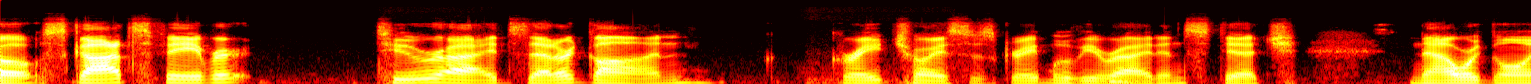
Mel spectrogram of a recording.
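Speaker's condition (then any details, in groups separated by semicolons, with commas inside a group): No condition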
